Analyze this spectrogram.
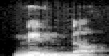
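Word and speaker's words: ನಿನ್ನ: Now, my in Kannada is called as nanna, nanna, and your it's called as ninna or nimma.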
